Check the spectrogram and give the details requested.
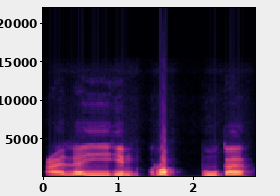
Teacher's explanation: sukun bertemu dengan huruf ro hukumnya dibaca izhar syafawi Jadi tidak boleh didengungkan harus dibaca jelas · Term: idhar syafawi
